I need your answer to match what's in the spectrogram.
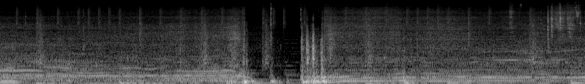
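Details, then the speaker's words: VAZ (Lada) window with old cleaned felt channel refitted after new ones didn't fit: thin squeak over the window motor hum as the glass travels; worn window seal still squeaks and needs replacing. "Все равно чуть-чуть звуки есть. Надо менять. Все-таки надо менять."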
